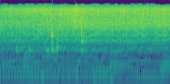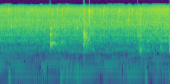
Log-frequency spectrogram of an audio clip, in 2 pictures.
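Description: Chopped tomatoes and onions sizzling in hot oil in a pan while a wooden spatula stirs them, its strokes knocking against the pan several times.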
